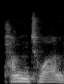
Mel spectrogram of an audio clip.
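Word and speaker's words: Pwn2Own: been looking at the pone to own and that is the correct way of pronouncing i don't care what anybody else is prone to own there's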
